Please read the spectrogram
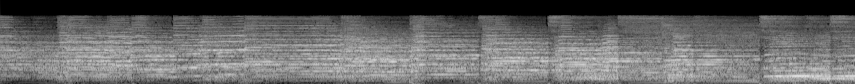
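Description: Big band's brass and saxophone section playing an instrumental intro: trumpets, trombones and saxophones in a series of changing chords.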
